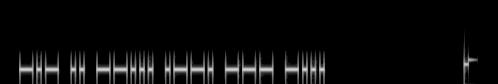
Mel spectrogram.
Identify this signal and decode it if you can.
Morse code, heard as a keyed tone, about 28 wpm, 700 Hz. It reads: KI7POB
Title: USA Call Signs 28wpm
